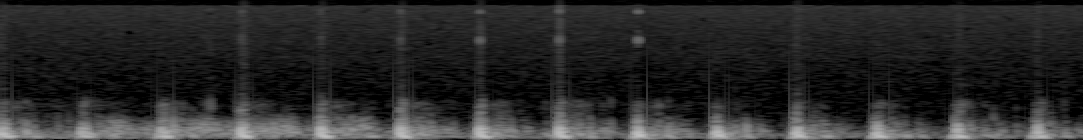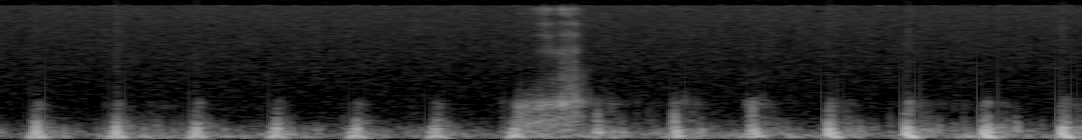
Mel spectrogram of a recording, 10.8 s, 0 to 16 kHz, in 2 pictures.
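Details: Heart sounds recorded by pressing against the chest after a bath: strong, regular low thumps at about 150 per minute, a fast heartbeat through the chest wall.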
